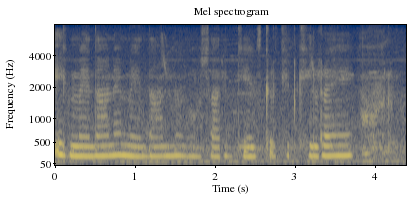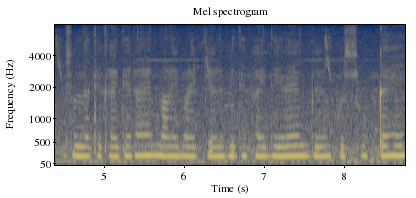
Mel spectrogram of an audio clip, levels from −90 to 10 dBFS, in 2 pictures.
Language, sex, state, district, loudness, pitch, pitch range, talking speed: Hindi, female, Bihar, Sitamarhi, -17 LUFS, 205 Hz, 205-215 Hz, 185 wpm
